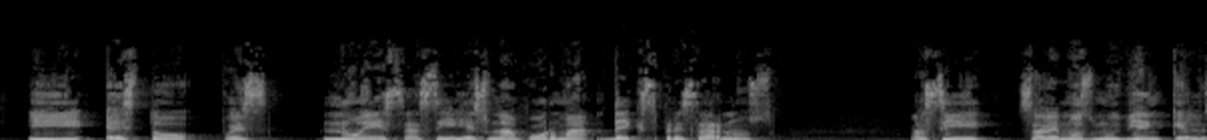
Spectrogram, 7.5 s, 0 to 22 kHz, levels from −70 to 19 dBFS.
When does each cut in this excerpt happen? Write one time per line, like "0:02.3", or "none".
0:06.3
